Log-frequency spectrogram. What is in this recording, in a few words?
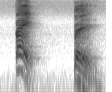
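"bei4", Mandarin Chinese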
